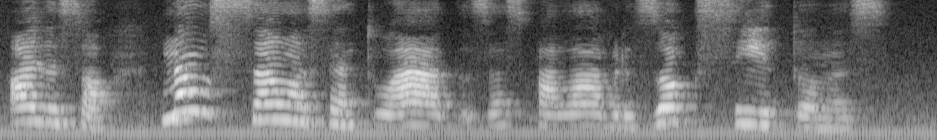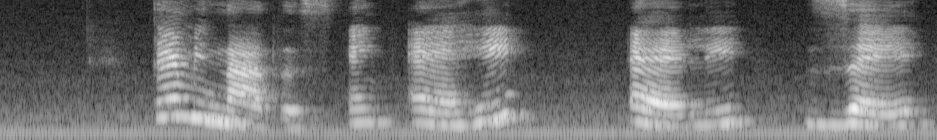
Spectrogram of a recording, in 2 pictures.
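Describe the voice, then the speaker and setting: Brazilian lady teaching a video lesson, slow n high, keeps asking "right?", faint hum. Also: animated, bright, forceful tone. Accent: Brazilian Portuguese. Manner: slow, drawn-out pronunciation of example words; checks in with "né?" and "certo?".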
